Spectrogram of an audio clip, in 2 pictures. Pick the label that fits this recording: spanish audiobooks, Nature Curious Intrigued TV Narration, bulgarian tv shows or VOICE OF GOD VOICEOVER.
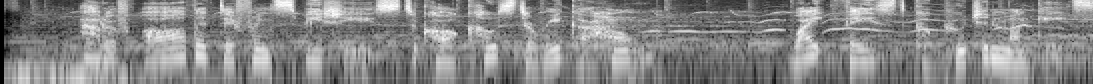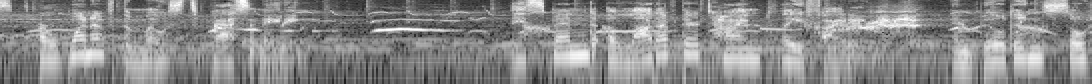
Nature Curious Intrigued TV Narration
